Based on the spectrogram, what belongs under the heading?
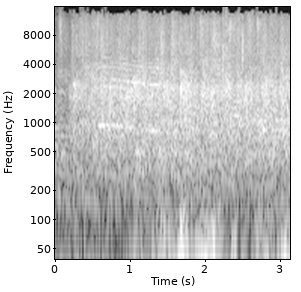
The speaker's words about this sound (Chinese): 来，热烈掌声欢迎我们一家姐姐。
